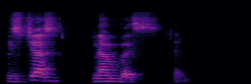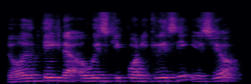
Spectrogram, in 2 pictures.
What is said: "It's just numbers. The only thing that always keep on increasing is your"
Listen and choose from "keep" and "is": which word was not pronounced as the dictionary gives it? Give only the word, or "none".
is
